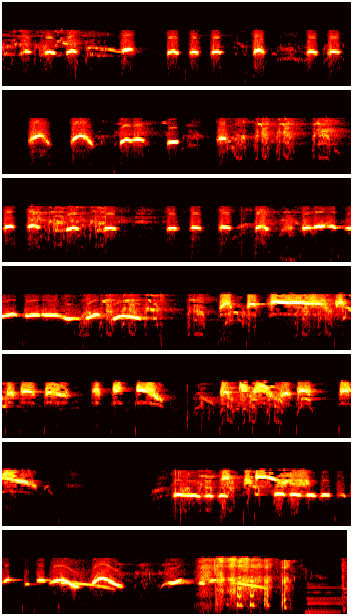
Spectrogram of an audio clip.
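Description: A person whistling short birdlike chirps and trills, mostly at one pitch with quick up-and-down slides, and some higher phrases in the middle. The whistling breaks off briefly about three-quarters through, then resumes.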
